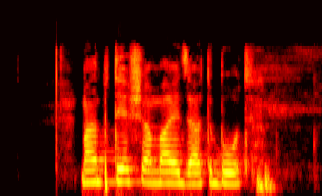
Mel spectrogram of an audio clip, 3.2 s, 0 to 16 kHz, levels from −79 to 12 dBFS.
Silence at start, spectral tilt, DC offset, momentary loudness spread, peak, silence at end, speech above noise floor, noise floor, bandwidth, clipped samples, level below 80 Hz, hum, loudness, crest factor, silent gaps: 0.8 s; -5 dB/octave; under 0.1%; 17 LU; 0 dBFS; 0.45 s; 55 dB; -68 dBFS; 7.6 kHz; under 0.1%; -50 dBFS; none; -14 LUFS; 16 dB; none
